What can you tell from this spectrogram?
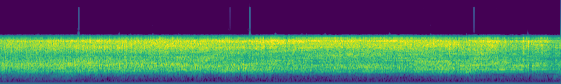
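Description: Loud steady hissing crackle floods the AM radio once the laptop boots, its electronics radiating interference into the receiver.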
